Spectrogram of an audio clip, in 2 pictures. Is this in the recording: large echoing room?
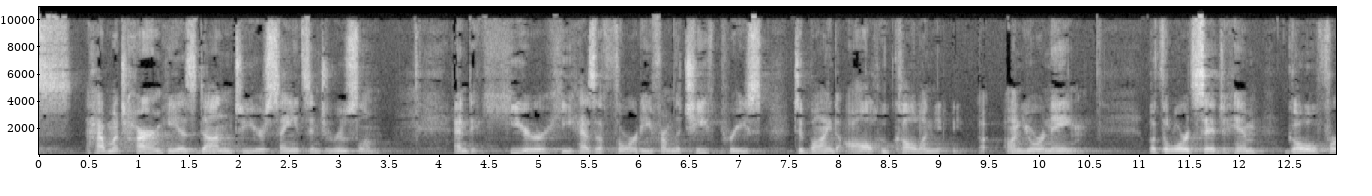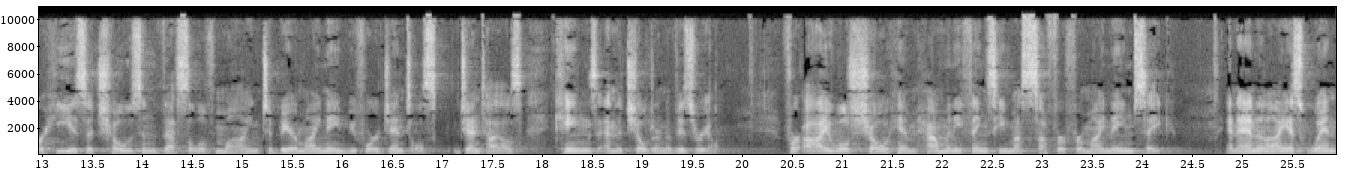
yes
